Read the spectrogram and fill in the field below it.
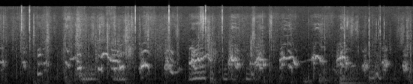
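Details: Three-week-old white English cream golden retriever puppies at play, trying out their barks: a run of short, high, squeaky yips and whines in a fairly even pulse roughly every half second, with overlapping littermates.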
